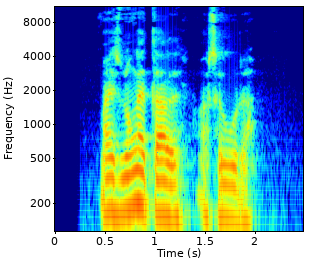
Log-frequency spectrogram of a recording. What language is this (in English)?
Galician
